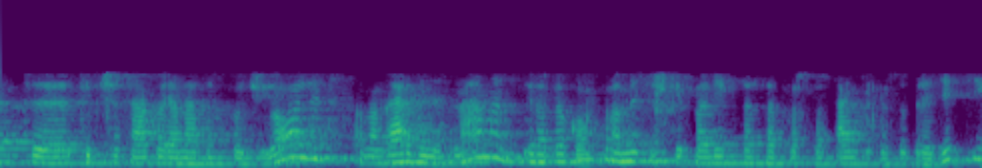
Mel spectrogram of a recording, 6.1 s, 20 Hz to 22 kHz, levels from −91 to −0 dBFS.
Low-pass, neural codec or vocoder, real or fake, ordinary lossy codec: 3.6 kHz; none; real; MP3, 24 kbps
